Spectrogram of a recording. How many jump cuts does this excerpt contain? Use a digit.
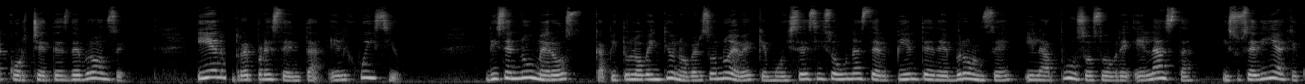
2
